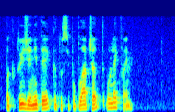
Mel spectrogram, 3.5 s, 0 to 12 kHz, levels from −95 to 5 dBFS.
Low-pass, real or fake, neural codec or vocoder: 7.2 kHz; real; none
